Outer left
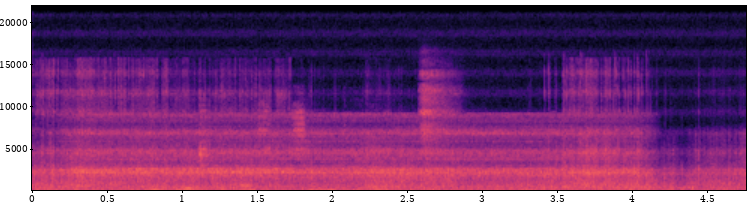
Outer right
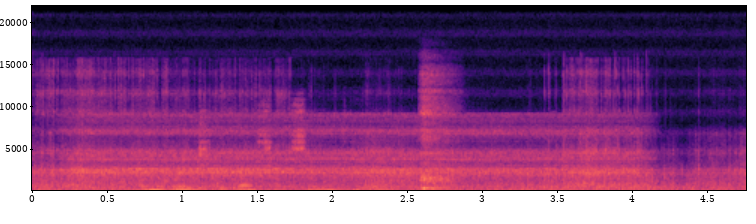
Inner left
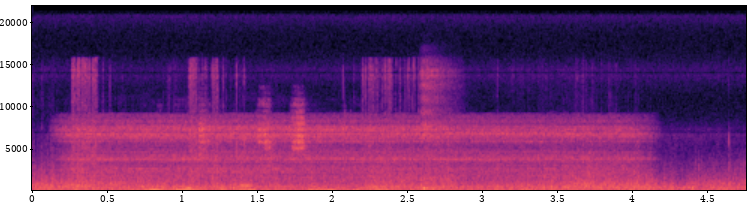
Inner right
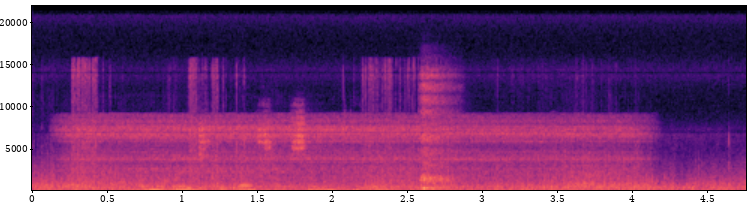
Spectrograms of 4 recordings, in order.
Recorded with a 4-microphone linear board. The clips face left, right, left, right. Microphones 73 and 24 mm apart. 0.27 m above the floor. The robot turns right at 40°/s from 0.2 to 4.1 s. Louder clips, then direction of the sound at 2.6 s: Outer right 5 dB, inner right 3 dB; 70° right (ahead or behind).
